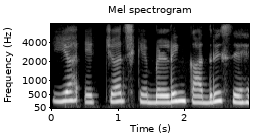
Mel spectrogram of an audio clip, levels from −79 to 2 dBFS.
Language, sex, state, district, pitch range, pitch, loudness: Hindi, female, Jharkhand, Garhwa, 225-275 Hz, 250 Hz, -13 LUFS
